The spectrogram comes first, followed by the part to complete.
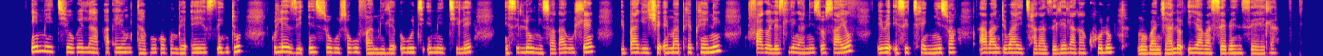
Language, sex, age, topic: North Ndebele, female, 50+, health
